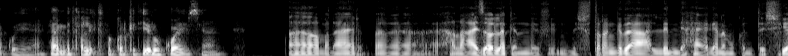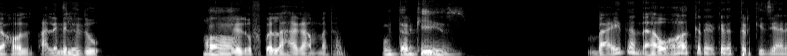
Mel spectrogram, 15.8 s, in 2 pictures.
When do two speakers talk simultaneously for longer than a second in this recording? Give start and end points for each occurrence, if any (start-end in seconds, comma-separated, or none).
none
